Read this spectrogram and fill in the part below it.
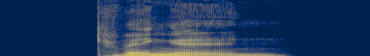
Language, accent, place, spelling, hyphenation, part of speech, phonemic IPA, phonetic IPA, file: German, Germany, Berlin, quengeln, quen‧geln, verb, /ˈkvɛŋəln/, [ˈkʋɛŋl̩n], De-quengeln.ogg
- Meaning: to whinge, to grizzle, to nag, to niggle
